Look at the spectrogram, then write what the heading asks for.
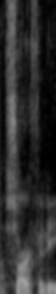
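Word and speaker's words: Sarfati: Uh, one is by my good friend John Jonathan Sarati. uh Saridy is actually how I pronounce his name and Joel Tay with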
